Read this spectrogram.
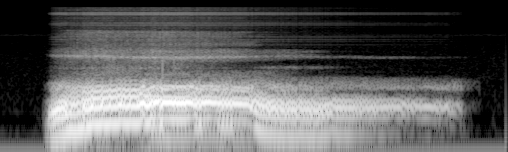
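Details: One sustained lion roar about three seconds long, its deep tone rising slightly, then sagging and fading as the call trails off.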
